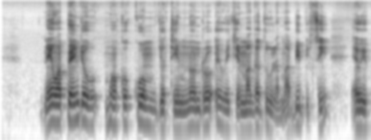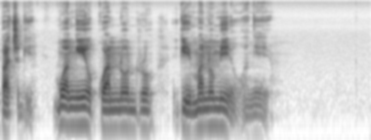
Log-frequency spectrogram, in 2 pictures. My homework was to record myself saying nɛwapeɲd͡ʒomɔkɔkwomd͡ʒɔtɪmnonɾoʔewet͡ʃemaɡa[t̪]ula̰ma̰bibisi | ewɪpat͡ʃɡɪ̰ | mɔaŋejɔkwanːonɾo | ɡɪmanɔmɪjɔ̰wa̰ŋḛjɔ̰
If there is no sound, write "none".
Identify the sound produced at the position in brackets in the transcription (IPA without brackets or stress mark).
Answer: d̪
